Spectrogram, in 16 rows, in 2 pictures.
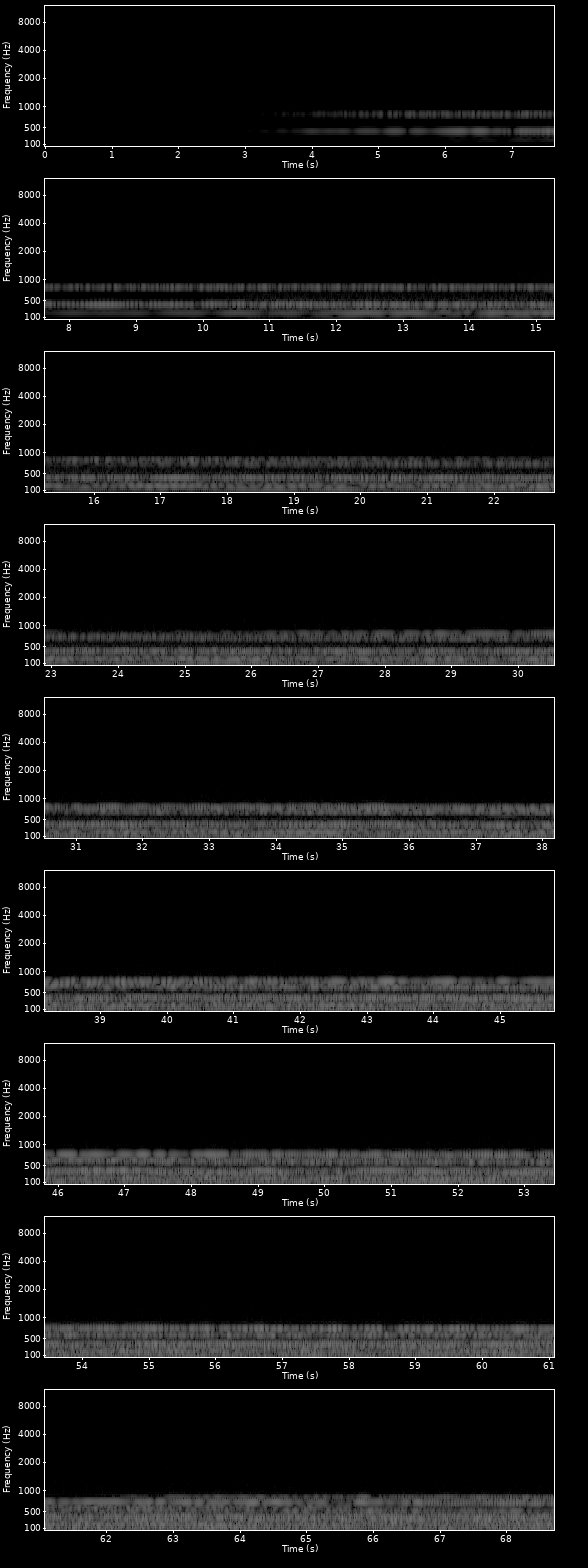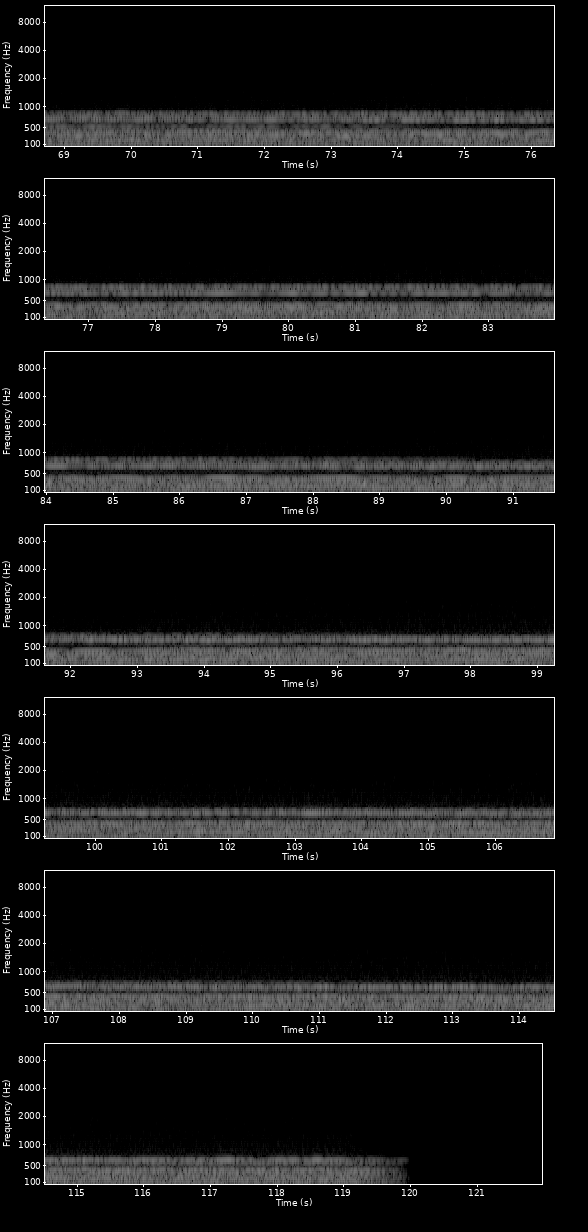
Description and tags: ioscbank in stack2 exp
atmosphere, atmospheric, clustering, dark, drone, falling-pitch, high, oscillator-bank, processed, stack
